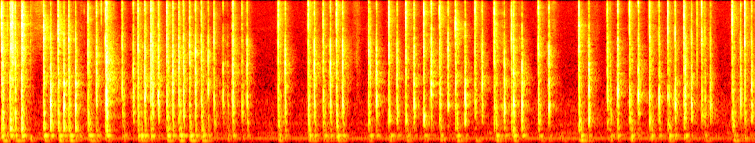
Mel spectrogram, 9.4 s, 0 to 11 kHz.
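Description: A compact brown and white Ajazz 308I plastic keyboard with round typewriter-style keycaps, resting on a wooden desk, is typed on with fingertips. Quick, steady runs of sharp, bright clicky keystrokes come with short pauses between bursts, each press dying away almost instantly, over a faint low hum.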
